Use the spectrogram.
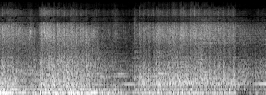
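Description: Sustained automatic gunfire from a German STG assault squad in Company of Heroes rattles densely and loudly, mixed with battlefield noise and dull booms throughout.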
